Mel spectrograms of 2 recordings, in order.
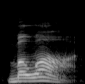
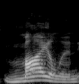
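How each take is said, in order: First: The name is said the commonly expected way. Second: The name is said the local Illinois way.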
